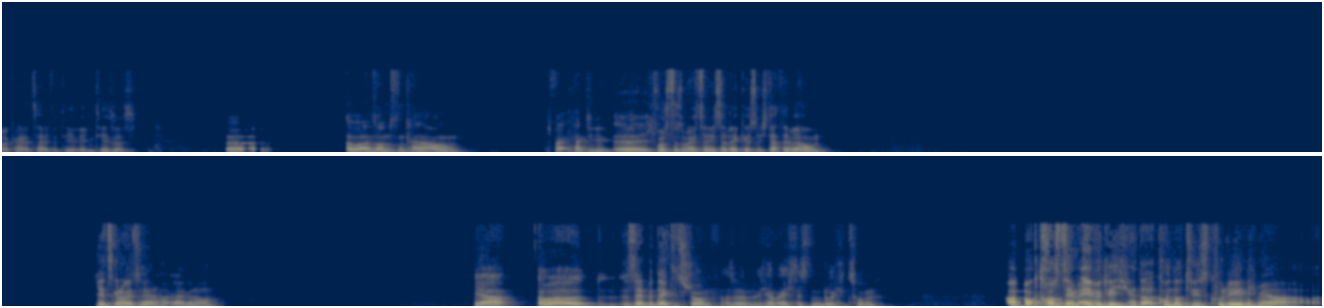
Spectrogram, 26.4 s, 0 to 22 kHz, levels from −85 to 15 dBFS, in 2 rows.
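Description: From 5.71 to 8.22 s, again from 19.51 to 22.05 s, and from 23.64 to 26.09 s, the level swells by about 4 dB. This is automatic gain rising. The gain control judged the input too quiet and lifted it slowly. Speech and background grow louder together.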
